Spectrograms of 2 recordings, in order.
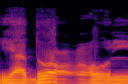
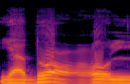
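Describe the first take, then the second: Both takes have the same delivery.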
